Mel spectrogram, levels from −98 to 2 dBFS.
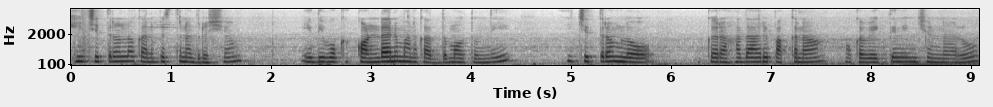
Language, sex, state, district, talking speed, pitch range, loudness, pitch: Telugu, female, Andhra Pradesh, Guntur, 140 wpm, 210-245 Hz, -19 LUFS, 225 Hz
